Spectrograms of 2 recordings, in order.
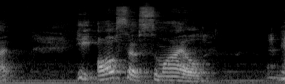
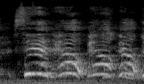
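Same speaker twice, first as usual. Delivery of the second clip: high, loud pretend distress; playful damsel-in-distress squeal; mock cry for help; 14 semitones higher, 6 dB louder, slower than usual. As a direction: call the dog to a fake rescue. Acting a mock call for rescue.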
